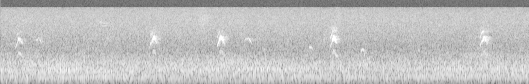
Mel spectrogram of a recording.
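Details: Long-billed dowitcher giving short, sharp, high keek notes, sometimes followed by a fainter lower note, about five calls spread over five seconds above a steady low background hum.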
